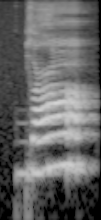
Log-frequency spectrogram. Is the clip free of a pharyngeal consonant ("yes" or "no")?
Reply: no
